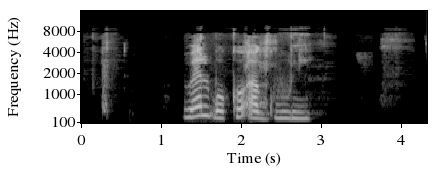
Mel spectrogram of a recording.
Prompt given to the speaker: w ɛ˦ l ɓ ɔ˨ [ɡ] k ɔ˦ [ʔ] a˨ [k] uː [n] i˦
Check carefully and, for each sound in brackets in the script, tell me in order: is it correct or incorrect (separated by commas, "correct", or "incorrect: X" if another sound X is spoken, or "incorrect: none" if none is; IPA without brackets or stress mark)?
incorrect: none, correct, incorrect: ɡ, correct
